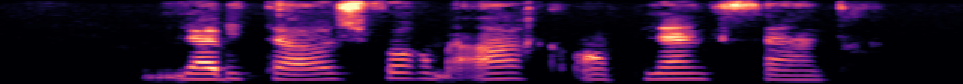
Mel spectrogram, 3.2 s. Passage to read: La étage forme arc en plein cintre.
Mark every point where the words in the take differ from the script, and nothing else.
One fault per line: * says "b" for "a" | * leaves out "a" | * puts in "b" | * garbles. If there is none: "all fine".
all fine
